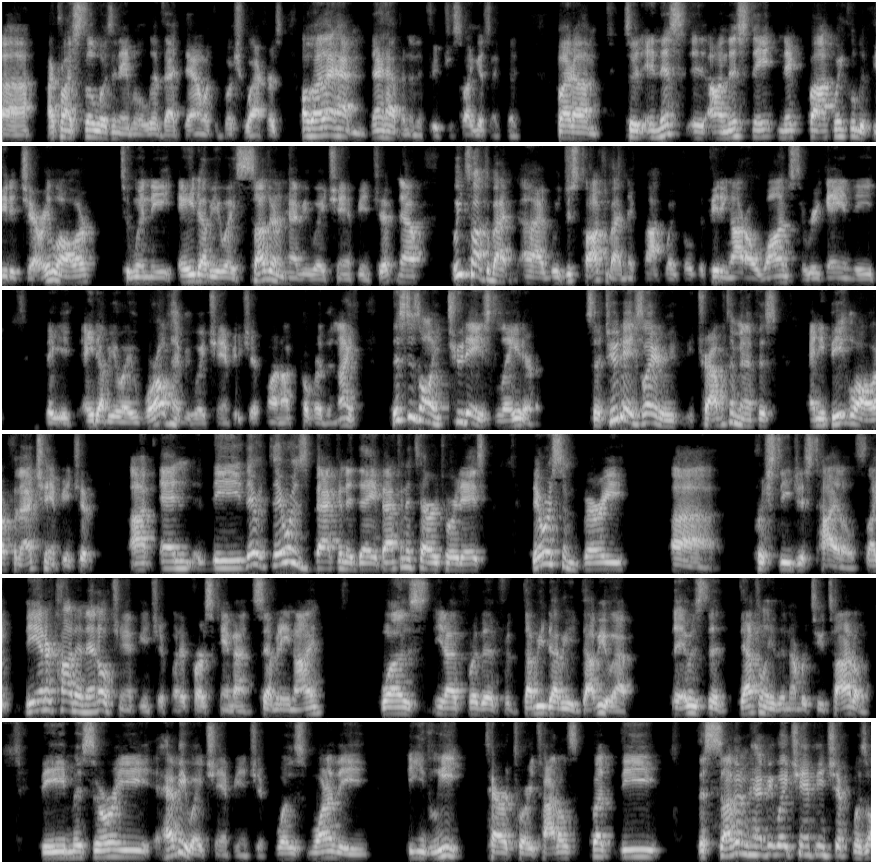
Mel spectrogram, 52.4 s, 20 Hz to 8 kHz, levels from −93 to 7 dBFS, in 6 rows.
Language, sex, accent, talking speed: English, male, American, 180 wpm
